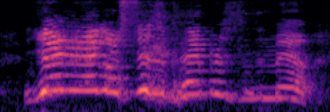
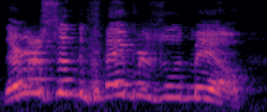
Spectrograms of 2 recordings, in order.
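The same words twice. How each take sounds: First: High, fast, loud yell; mom yelling. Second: High, fast, hurried relay; mom relaying news. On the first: Mom turning from the phone to son, yelling. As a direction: snap it out loudly and quickly. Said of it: "like, yelling at me". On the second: Mom between son and principal on phone, hurried relay. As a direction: rattle it off up high. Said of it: "talking to me and the principal". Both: Retold or imitated.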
